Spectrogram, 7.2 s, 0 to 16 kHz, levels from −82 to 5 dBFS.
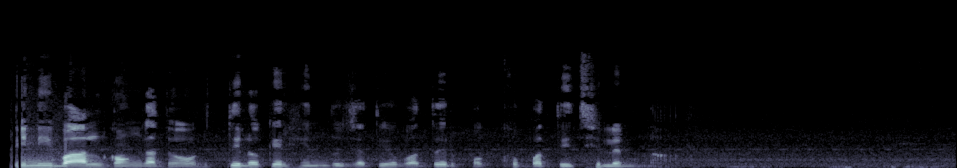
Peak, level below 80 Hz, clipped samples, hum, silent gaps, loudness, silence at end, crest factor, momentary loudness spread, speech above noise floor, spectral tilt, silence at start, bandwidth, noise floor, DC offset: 0 dBFS; -68 dBFS; under 0.1%; none; none; -25 LUFS; 2.25 s; 26 dB; 20 LU; 32 dB; -5 dB/octave; 0.15 s; 10.5 kHz; -57 dBFS; under 0.1%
